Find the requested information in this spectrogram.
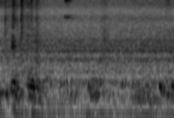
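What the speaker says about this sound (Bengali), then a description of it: "এটা একটা বেলজিয়ামের একটা নর কবুতর" Soft low cooing from a male Belgian pigeon repeats in short phrases, close by, with a steady background hum and faint voices.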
